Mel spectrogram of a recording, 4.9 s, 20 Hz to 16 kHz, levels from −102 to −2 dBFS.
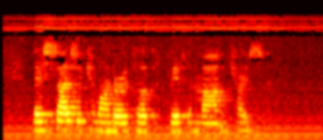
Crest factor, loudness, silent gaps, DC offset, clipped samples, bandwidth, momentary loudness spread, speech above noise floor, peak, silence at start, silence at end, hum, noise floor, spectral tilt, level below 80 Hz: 20 dB; -26 LUFS; none; under 0.1%; under 0.1%; 11.5 kHz; 19 LU; 23 dB; -8 dBFS; 0.05 s; 0.05 s; 60 Hz at -45 dBFS; -49 dBFS; -4.5 dB/octave; -50 dBFS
